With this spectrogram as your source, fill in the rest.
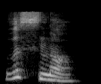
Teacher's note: Звук е наближається в звучанні до и. Позначимо це маленькою буквою и вгорі.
